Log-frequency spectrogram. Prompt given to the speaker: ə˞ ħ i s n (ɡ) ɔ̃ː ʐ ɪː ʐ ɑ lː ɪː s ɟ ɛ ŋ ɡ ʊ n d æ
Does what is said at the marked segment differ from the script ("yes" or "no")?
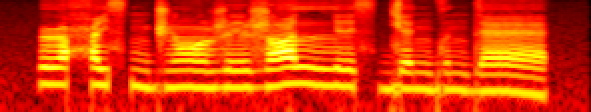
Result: yes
